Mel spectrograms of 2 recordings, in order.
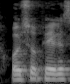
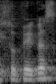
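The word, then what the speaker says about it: oesophagus: ओइसोफेगस actually pronounce नहीं करते हैं, इसोफेगस करते हैं।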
